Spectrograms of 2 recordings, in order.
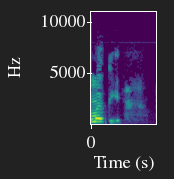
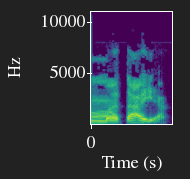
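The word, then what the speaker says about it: Mathias: Sí, él se llama Tom Mataya, algo así lo pronuncia, no Matías, Tom Matías se lee, pero lo pronuncia así como Mataya.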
